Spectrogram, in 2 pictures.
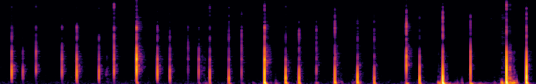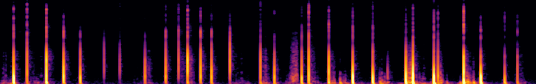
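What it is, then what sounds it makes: Cardboard. A cardboard object is tapped repeatedly in an irregular rhythm, each tap a short, dry knock with a low thud and a faint bright click that dies away almost instantly. The taps are sparse and quiet at first, then become faster, louder and more clustered in the second half.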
